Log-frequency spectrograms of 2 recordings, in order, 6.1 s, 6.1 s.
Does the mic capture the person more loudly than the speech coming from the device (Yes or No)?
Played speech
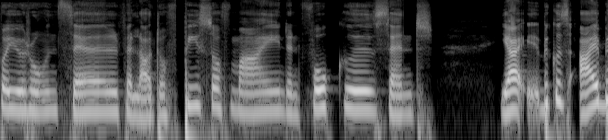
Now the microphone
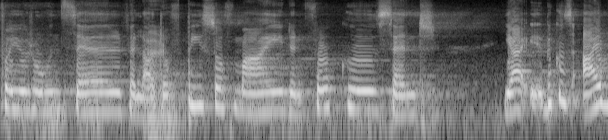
No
